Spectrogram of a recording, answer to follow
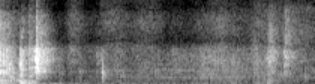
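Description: Skis being handled in a wooden ski locker: one loud knock and a short clatter at the start, then a steady low hum.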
